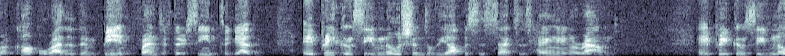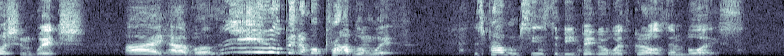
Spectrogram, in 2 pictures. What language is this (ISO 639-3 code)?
eng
